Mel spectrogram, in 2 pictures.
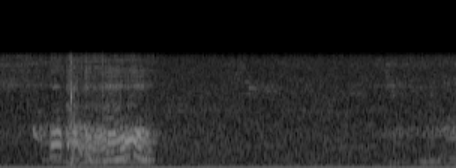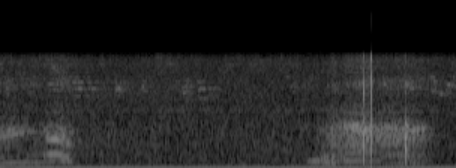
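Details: Adult woman (mother) caught asleep: two loud rattling snores about seven seconds apart with a softer breath between them; ordinary snoring during sleep.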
